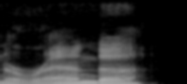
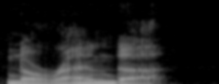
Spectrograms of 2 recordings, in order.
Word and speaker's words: Noranda: Moving forward, we have John Jutras, and John is from Noranda in Australia. – Yay. – Noranda. – Spell that. – N-O-R-A-N-D-A.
